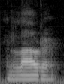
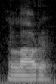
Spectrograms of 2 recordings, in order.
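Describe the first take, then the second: No difference in how they are said.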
